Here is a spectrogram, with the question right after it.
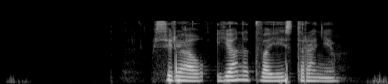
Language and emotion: Russian, neutral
